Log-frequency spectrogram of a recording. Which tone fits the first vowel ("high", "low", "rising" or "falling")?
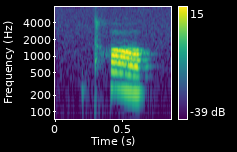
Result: falling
